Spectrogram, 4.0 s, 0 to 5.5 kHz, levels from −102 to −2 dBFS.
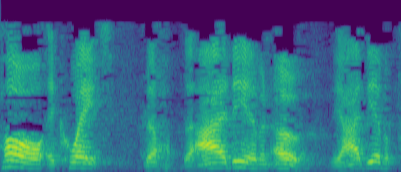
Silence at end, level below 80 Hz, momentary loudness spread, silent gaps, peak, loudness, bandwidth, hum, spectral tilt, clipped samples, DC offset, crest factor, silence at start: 0.1 s; -80 dBFS; 14 LU; none; -4 dBFS; -22 LUFS; 5 kHz; none; -6 dB/octave; under 0.1%; under 0.1%; 20 dB; 0 s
